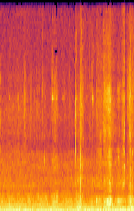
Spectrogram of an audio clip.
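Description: Motorboat engine towing a water-skier, heard across the water as a steady low drone, with a few faint clicks in the second half.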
